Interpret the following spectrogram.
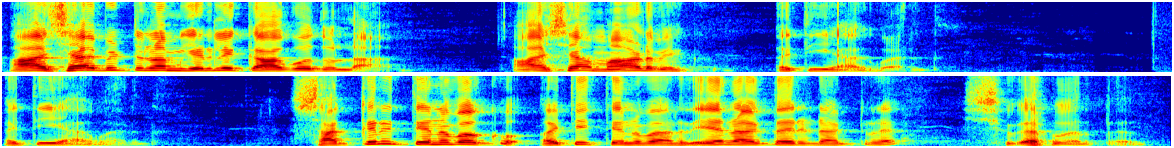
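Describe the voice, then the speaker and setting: This swami's voice is high-pitched and sharp. Giving a devotional pravachana with the Kannada accent of his native North Karnataka, India, he repeats key phrases and throws rhetorical questions at his listeners.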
